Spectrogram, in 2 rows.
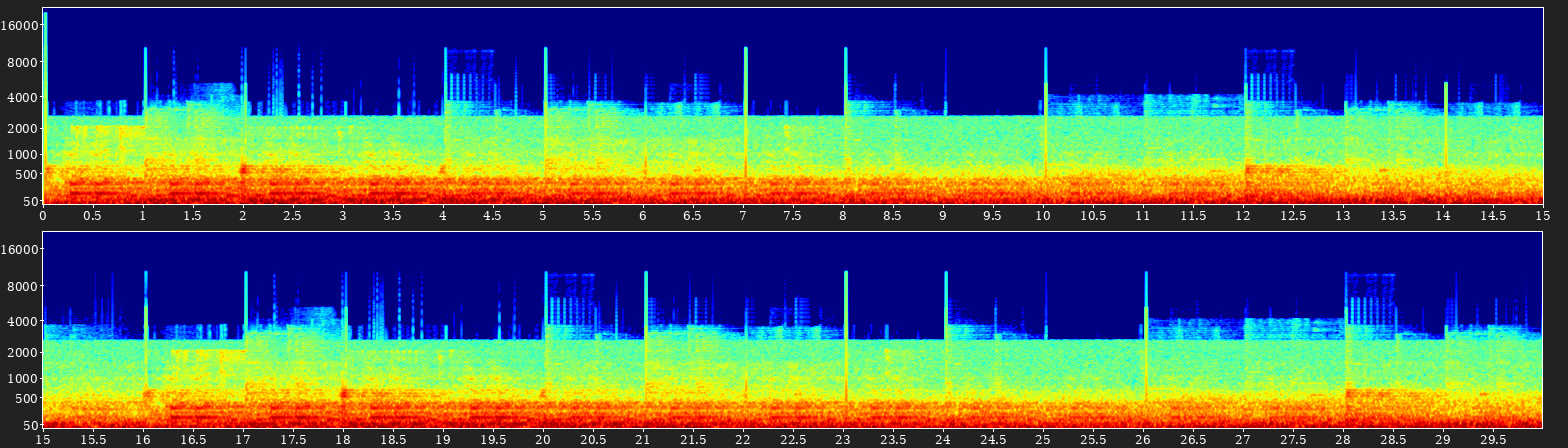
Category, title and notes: Music > Multiple instruments
Demo Track #3021 (Industraumatic)
Underground, Cyberpunk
